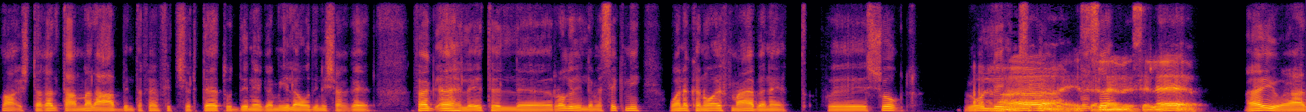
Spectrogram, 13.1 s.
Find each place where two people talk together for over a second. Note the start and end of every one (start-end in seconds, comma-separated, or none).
9.7-11.2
